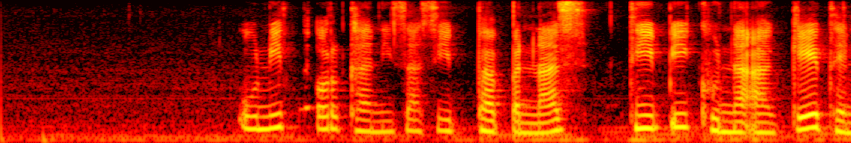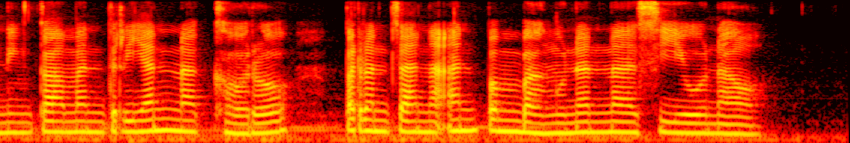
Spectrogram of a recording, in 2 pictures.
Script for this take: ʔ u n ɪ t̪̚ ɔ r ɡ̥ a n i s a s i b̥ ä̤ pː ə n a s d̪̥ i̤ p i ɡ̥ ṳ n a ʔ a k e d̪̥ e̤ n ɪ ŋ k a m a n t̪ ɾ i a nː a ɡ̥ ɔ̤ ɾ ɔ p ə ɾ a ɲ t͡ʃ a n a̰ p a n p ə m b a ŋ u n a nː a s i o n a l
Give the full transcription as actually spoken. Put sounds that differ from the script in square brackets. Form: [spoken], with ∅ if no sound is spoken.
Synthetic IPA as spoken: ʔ u n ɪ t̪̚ ɔ r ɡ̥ a n i s a s i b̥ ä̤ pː ə n a s d̪̥ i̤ p i ɡ̥ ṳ n a ʔ a k e d̪̥ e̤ n ɪ ŋ k a m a n t̪ ɾ i a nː a ɡ̥ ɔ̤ ɾ ɔ p ə ɾ [ə] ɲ t͡ʃ a n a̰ [ʔ] a n p ə m b a ŋ u n a nː a s i o n a l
